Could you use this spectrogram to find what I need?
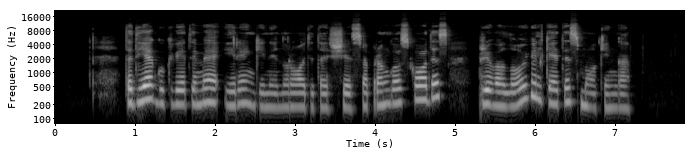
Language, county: Lithuanian, Telšiai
